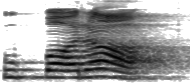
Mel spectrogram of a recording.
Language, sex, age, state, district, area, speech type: Odia, female, 45-60, Odisha, Dhenkanal, rural, read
